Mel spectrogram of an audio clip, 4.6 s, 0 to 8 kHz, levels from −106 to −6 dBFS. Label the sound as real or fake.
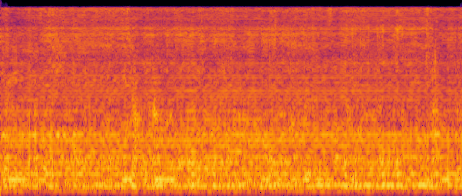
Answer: fake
